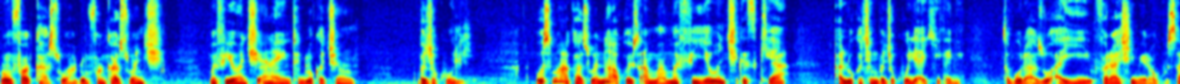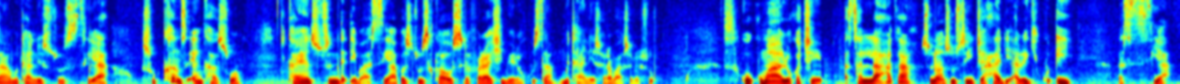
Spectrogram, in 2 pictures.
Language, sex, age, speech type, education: Hausa, female, 15-29, spontaneous, tertiary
